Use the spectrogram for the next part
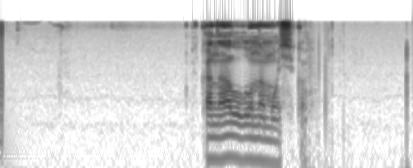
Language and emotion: Russian, neutral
